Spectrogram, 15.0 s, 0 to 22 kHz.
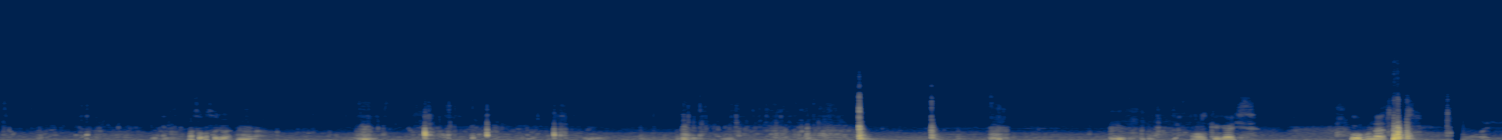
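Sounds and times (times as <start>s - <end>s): knocks and bumps on boat: 4.1s - 10.1s, 13.8s - 14.3s.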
